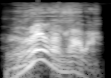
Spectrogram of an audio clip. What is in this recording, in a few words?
Male Murloc Attack, zh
